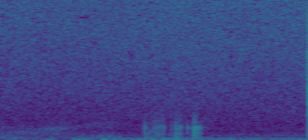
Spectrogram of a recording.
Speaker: hear that my stomach just growled huh maybe i'll leave that in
